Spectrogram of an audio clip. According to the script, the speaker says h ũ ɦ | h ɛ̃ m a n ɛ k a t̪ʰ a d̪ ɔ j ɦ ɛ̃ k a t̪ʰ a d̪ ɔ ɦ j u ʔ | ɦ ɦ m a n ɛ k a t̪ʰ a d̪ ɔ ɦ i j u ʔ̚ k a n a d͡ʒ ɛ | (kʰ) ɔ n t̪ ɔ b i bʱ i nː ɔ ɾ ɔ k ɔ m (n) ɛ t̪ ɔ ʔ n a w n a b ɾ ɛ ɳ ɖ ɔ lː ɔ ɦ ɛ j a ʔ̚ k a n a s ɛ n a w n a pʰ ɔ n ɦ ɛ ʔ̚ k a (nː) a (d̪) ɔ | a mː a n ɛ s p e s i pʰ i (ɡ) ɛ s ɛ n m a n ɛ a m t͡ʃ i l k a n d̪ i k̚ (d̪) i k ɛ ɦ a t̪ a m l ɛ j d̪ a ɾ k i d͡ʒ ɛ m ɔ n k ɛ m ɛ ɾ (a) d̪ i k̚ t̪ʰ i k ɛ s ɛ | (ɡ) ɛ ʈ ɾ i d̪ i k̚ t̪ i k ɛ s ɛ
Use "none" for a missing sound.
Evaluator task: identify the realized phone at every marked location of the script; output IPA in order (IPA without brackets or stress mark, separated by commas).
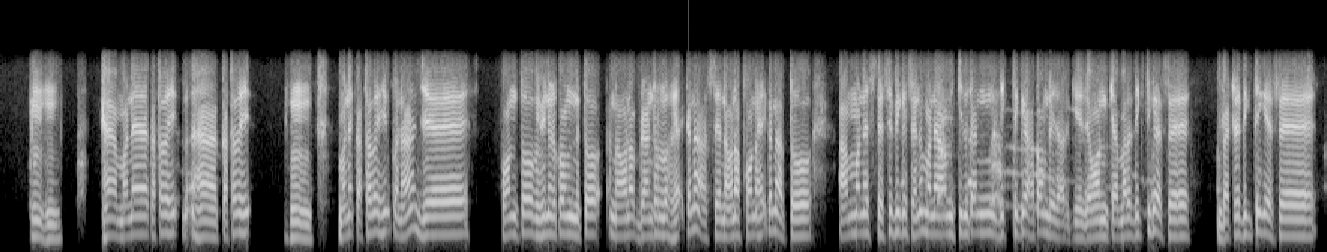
pʰ, n, n, t̪, k, t̪, a, b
